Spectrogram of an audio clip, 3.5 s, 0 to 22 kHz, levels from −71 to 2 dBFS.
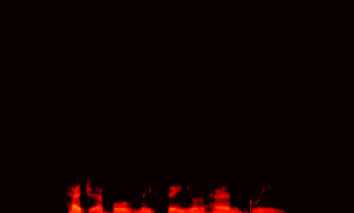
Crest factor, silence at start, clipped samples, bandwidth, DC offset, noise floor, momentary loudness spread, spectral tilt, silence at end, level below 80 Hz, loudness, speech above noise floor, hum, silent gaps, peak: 22 dB; 0.65 s; under 0.1%; 12 kHz; under 0.1%; -83 dBFS; 11 LU; -8.5 dB/octave; 0.7 s; -80 dBFS; -40 LUFS; 44 dB; none; none; -20 dBFS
